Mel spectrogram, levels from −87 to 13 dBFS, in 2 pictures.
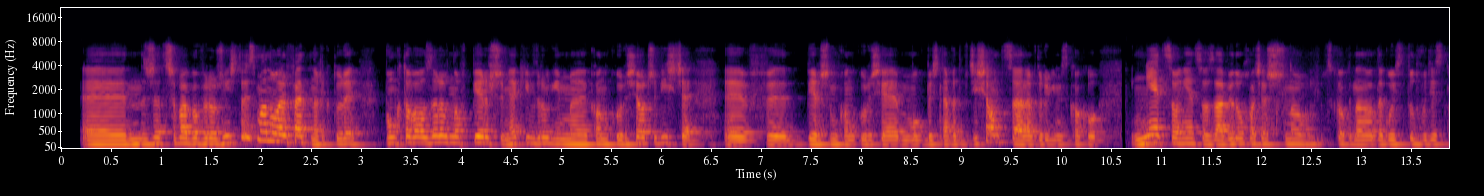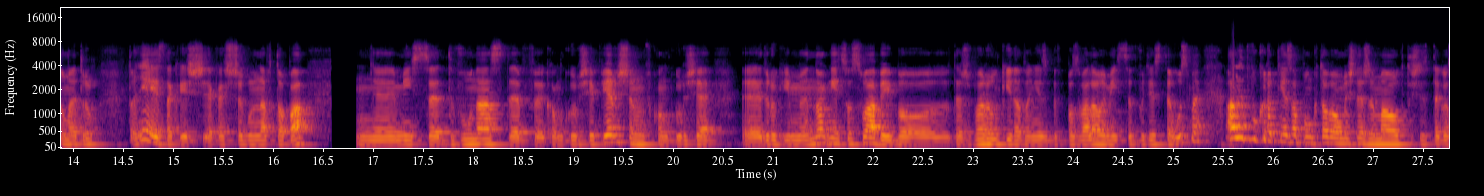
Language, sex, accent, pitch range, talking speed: Polish, male, native, 125-160 Hz, 170 wpm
